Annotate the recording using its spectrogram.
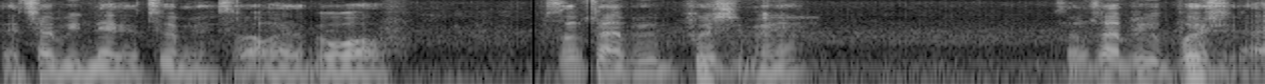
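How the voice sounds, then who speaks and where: A man with an American accent and a very deep, low pitch talks at a very fast pace with long, frequent pauses and fairly even intonation, amid audible room echo. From Alabama, US South. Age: 40s. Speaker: live streamer. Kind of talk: casual livestream chat. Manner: repetitive, stammering.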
